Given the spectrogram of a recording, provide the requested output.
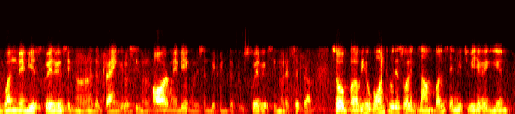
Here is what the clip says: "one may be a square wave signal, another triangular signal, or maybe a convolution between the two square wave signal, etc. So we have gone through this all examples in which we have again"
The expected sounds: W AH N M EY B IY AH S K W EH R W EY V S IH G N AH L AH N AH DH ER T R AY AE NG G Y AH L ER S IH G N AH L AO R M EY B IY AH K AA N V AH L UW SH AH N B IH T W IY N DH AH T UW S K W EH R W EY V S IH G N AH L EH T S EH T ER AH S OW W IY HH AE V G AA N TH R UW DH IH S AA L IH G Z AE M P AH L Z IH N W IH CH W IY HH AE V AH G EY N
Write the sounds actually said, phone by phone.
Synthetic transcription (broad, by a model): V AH N M EY B IY AH S K W EH R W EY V S IH G N AH L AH N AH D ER T R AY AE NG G Y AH L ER S IH G N AH L AO R M EY B IY AH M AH L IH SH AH N B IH T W IY N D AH T UW S K W EH R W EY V S IH G N AH L EH T S EH T ER AH S OW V IY HH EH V G AA N T R UW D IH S AA L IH G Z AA M P AH L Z IH N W IH CH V IY HH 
